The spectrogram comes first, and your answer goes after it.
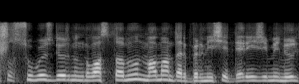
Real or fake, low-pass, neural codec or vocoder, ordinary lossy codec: fake; 7.2 kHz; codec, 16 kHz, 0.7 kbps, FocalCodec; none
